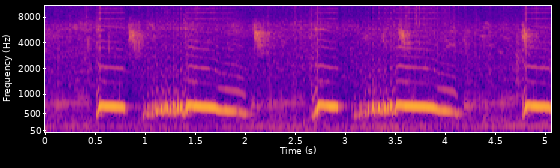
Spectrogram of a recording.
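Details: Spotted dove calling: low cooing phrases near the bottom of its range, a short abrupt coo followed by a longer drawn-out coo that slides slightly downward, the pattern repeating about every two seconds, with faint higher chirps behind.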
